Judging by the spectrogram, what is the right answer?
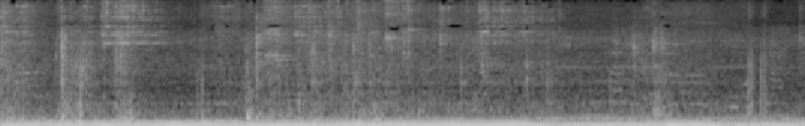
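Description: Kobelco mini excavator's diesel engine running steadily, with scattered knocks and clinks as the bucket digs into soil and broken brick.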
